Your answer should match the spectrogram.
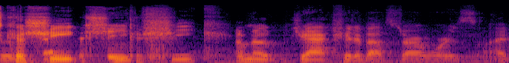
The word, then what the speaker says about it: Kashyyyk: jamaric wise canned heat speak pete yeah um kashuk the the wookie home world is it's kashyyyk i'm no jack about star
